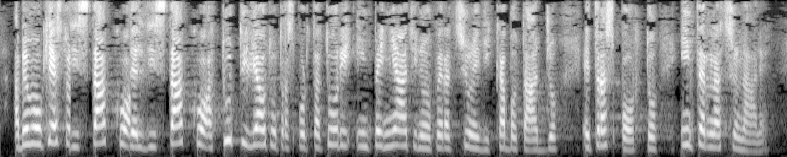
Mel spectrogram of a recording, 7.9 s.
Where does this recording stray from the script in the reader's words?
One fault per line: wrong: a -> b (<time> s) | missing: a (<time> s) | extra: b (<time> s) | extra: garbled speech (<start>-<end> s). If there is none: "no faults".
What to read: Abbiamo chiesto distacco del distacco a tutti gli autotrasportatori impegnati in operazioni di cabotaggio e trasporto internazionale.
no faults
